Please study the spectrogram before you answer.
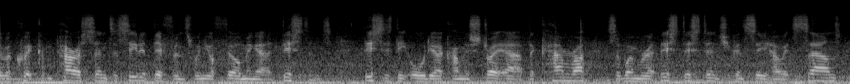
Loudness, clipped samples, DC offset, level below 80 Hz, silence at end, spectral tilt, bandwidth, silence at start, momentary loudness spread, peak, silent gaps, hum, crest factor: -24 LUFS; under 0.1%; under 0.1%; -30 dBFS; 0 s; -6.5 dB/octave; 11 kHz; 0 s; 5 LU; -4 dBFS; none; none; 20 dB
